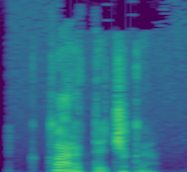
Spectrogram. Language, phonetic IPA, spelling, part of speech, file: Russian, [ˈkartət͡ɕkə], карточка, noun, Ru-карточка.ogg
- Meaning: 1. card 2. small photograph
